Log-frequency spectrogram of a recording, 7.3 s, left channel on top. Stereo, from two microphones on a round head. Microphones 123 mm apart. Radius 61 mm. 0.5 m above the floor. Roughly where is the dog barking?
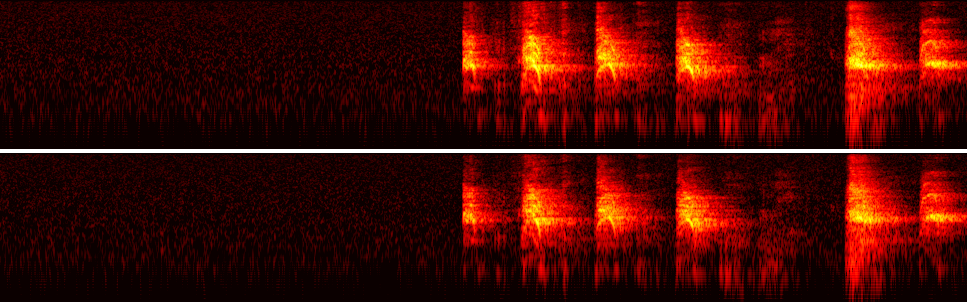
Centre.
